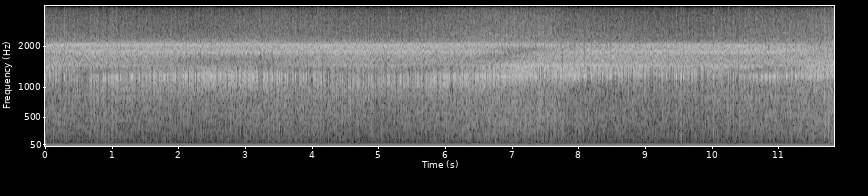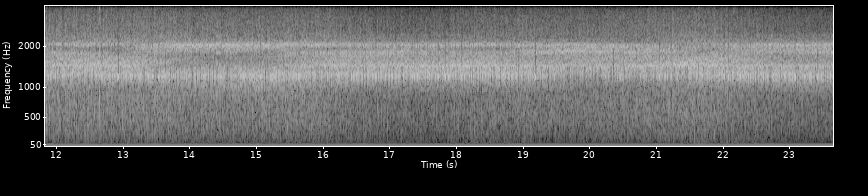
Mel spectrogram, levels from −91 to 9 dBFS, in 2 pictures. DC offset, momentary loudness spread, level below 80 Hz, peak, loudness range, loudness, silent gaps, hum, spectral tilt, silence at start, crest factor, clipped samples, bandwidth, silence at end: 1%; 1 LU; -62 dBFS; -6 dBFS; 0 LU; -14 LUFS; none; none; -4 dB/octave; 0 s; 10 dB; under 0.1%; 4 kHz; 0 s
